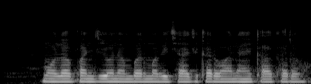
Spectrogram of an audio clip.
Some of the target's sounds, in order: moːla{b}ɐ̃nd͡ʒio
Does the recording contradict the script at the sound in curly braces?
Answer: yes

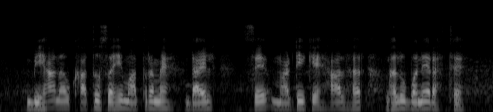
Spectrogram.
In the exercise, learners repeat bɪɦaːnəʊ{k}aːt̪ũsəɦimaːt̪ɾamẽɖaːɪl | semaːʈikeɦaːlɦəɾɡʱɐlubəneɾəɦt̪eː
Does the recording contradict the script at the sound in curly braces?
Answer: yes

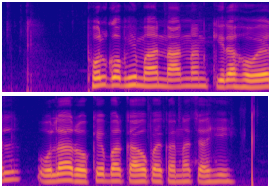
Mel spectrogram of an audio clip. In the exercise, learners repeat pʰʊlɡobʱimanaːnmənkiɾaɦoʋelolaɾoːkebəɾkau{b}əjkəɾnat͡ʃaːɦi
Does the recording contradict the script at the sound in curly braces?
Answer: yes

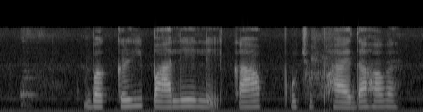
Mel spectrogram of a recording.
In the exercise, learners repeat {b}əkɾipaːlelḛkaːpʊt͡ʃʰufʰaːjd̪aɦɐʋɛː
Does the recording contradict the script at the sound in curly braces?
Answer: no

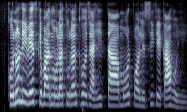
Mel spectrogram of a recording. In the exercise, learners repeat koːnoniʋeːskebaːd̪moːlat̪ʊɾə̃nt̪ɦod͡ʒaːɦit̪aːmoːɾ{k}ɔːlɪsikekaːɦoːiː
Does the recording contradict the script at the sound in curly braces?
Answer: yes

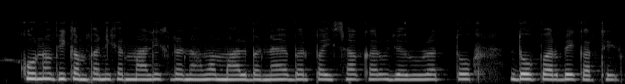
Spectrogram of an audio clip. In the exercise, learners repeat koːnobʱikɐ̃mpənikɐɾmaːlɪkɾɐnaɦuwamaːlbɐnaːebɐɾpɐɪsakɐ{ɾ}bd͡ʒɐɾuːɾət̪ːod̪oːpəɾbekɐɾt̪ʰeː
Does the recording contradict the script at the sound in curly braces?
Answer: no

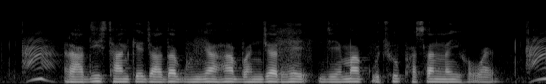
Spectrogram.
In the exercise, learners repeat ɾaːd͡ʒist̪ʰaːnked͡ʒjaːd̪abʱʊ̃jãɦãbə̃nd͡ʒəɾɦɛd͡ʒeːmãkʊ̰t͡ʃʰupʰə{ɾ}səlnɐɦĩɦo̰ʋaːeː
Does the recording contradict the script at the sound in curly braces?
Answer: yes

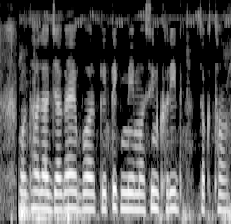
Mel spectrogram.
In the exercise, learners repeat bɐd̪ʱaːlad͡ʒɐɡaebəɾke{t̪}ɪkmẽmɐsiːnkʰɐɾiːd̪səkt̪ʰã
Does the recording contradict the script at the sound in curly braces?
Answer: no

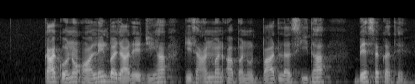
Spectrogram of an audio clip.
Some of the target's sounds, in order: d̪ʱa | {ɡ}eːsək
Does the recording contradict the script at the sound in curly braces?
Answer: yes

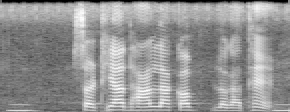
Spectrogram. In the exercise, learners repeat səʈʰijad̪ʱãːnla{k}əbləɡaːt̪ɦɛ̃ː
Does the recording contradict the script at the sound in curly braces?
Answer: no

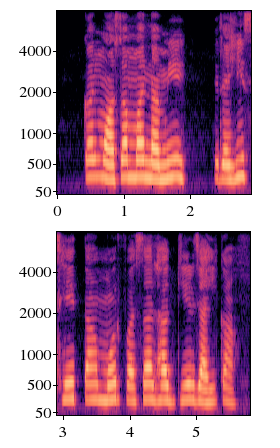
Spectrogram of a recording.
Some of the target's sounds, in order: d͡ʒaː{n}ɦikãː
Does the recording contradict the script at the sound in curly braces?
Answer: yes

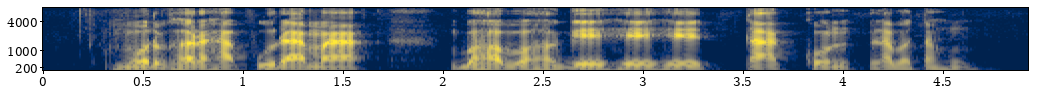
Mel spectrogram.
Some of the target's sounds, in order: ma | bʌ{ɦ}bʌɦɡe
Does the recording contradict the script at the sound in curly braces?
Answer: no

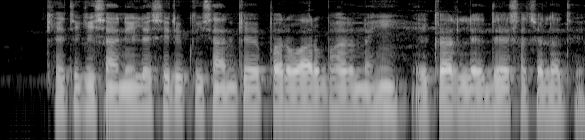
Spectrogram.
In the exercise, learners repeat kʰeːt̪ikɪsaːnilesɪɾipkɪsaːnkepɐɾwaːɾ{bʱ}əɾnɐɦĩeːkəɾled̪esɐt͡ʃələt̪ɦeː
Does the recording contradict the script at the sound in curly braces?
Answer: no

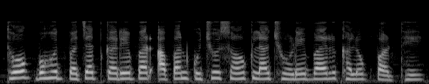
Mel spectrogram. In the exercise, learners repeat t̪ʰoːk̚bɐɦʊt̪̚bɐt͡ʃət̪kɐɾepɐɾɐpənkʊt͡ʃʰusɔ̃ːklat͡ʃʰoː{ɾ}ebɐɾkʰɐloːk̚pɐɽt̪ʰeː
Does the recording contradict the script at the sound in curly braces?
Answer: yes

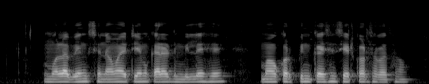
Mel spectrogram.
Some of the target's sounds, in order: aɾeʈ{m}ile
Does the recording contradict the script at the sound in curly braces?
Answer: no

